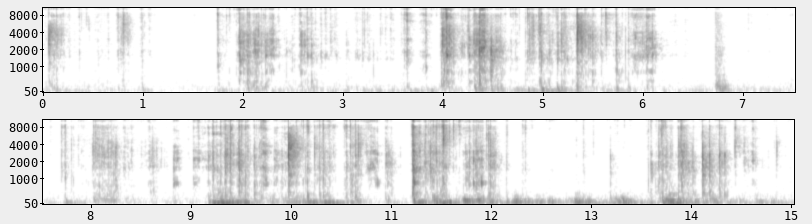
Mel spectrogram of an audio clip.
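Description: A solid rectangular pink bar soap held in hand is shaved along its edge with a metal utility blade, pink flakes piling up beside it. The scraping comes as bright, crisp rasps and short crackling strokes in uneven bursts, with brief quiet pauses between passes.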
